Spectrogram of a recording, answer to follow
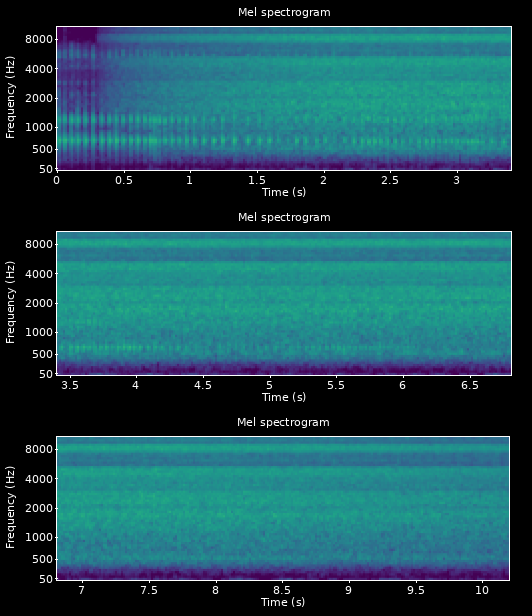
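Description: A loud wash of static hiss swells over the first couple of seconds and then slowly fades. Under it, a pulsing tone dies away in the first few seconds.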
